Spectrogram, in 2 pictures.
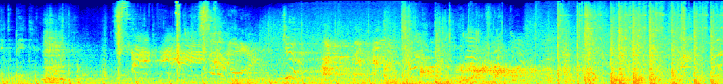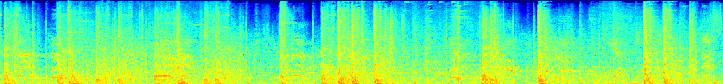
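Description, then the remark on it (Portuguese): Dense, dramatic bursts of gunfire and impacts from an action movie scene, loud and continuous over a rumbling soundtrack, with sharp cracks, thuds and crashes piling on each other. “Repara que eu escolhi este shirt este shirt que tem basicamente sons de tiros, porque é, é, é difícil eh, escolher um shirt representativo deste filme”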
